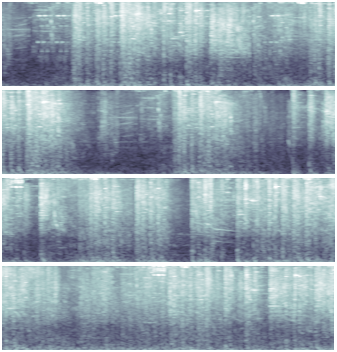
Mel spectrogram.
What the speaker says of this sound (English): Attack with energy autocannon.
